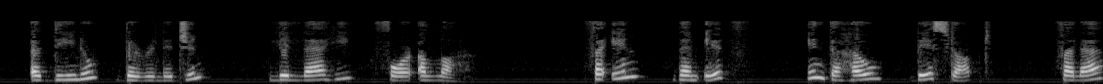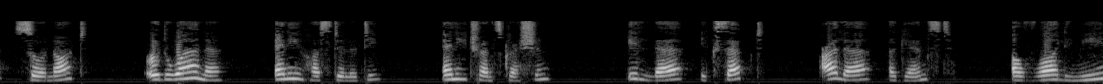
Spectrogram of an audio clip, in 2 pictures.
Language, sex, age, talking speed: English, female, 40-59, 75 wpm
